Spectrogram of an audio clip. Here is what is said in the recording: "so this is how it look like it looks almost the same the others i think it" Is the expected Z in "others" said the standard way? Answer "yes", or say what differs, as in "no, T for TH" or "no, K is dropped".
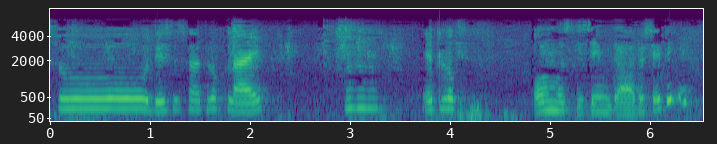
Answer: no, S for Z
